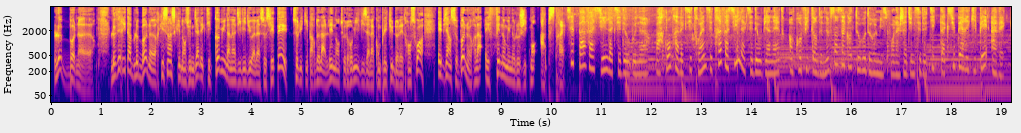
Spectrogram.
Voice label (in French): Pompeux; Citroen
